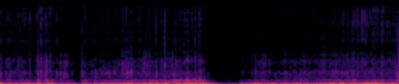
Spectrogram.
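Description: Long acrylic nails scratch a soft black foam windscreen over the left condenser microphone while the other hand holds the back of the foam. This produces a dense, rustling scrape over a heavy, deep rumble. The sound breaks off briefly past the halfway point, then resumes.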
